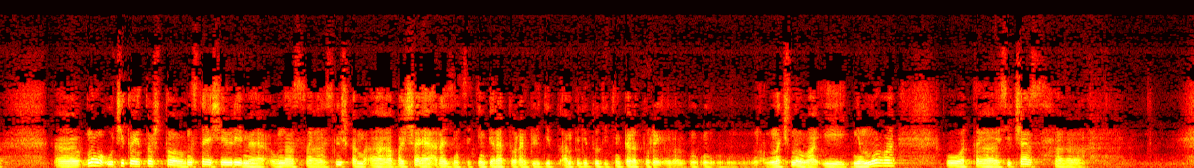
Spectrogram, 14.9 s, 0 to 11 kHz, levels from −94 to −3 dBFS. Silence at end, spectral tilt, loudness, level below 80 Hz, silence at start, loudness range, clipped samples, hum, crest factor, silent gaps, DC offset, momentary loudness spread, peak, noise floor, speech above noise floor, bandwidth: 0 s; -8.5 dB/octave; -16 LUFS; -50 dBFS; 0 s; 5 LU; under 0.1%; none; 16 dB; none; under 0.1%; 11 LU; 0 dBFS; -47 dBFS; 32 dB; 8 kHz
